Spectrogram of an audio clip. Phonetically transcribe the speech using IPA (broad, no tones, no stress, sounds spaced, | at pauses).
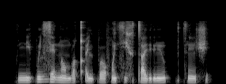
nʲ u p u lʲ z ɛ n ɔ̃ b ɤ qʼ ɛ lʲ p ɔ f ɔ̃ sʲ ɯ x t a rʲ ũ | t͡s ẽ ʃ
